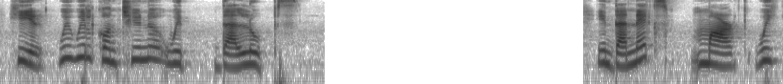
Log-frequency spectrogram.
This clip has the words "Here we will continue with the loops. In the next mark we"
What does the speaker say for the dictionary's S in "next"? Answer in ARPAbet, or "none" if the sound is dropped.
S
